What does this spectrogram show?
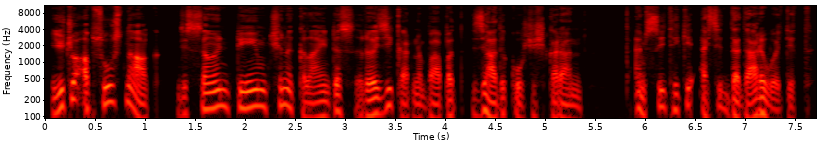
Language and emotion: Kashmiri, sad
